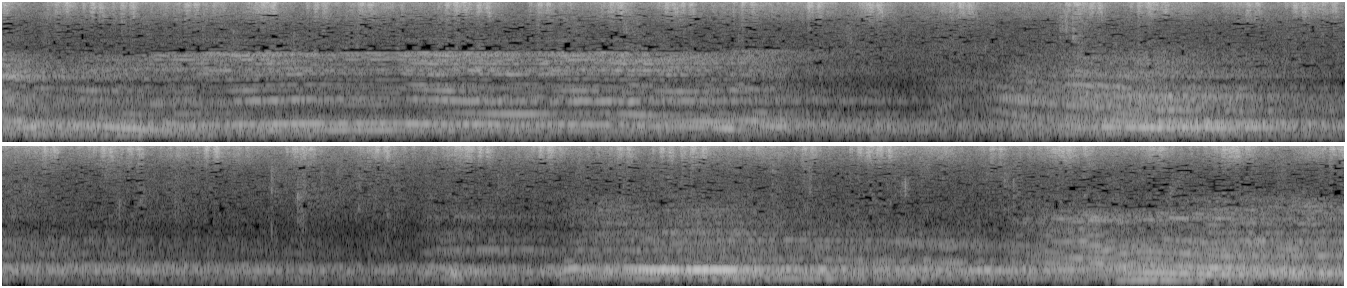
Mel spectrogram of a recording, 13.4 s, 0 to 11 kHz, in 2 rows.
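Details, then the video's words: Red deer stag roaring during the rut in Poland, 2020: long, deep, harmonic bellows, one drawn out over about four seconds, then two shorter roars. A steady, fast, high pulsing chirr runs underneath throughout. "Rykowisko jeleni, Rut season of Red Deer"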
